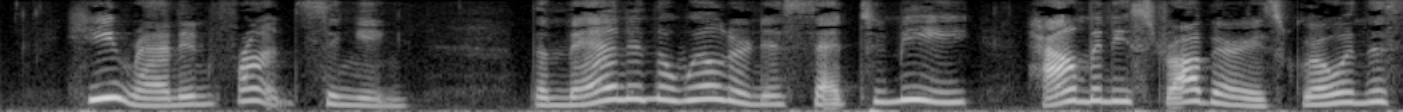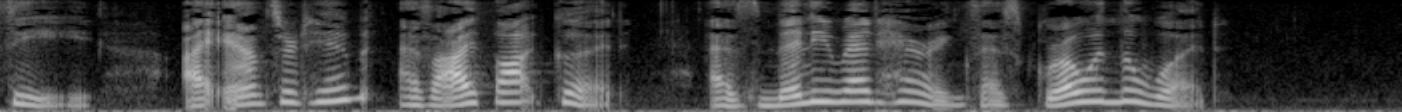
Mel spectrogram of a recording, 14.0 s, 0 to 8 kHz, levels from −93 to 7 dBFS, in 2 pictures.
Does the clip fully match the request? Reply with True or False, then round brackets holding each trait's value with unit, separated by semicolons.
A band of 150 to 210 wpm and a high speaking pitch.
True (155 wpm; 260 Hz)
